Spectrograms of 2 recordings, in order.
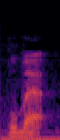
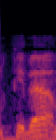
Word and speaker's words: قباء: باب مسجد قباء، وهي قول واحد قباء، يعني هي تنطق قباء، أما البعض يقول قباء ما غير صحيح.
